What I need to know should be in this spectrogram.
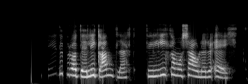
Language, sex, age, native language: Icelandic, female, 12, Icelandic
